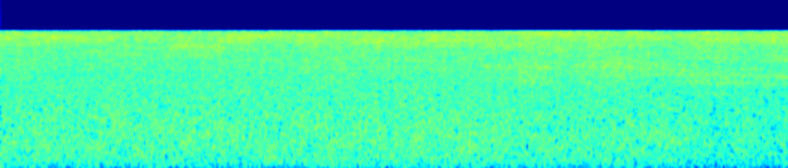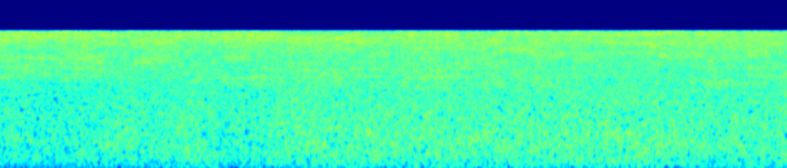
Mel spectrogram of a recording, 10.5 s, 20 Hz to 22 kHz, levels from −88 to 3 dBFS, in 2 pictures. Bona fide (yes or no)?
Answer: yes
